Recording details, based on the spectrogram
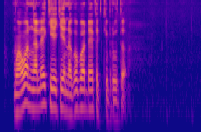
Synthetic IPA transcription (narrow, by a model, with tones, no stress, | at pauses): mwa˨wɔ˦˨nŋa˨lɛ˦kɪ˦e˦t͡ʃe˦na˨ɡo˦bɔ˦dɛ˦fi˨t̪̚kɪ˨bɾut̪ɔ̰˨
